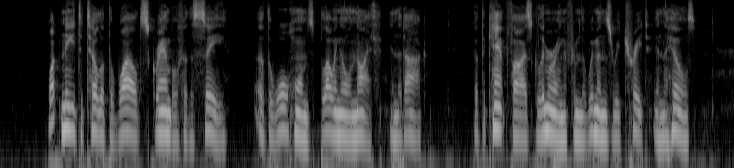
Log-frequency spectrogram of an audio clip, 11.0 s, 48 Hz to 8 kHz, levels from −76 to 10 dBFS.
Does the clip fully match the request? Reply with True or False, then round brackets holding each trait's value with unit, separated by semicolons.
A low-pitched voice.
True (125 Hz)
